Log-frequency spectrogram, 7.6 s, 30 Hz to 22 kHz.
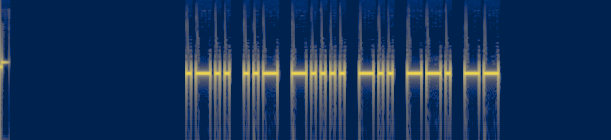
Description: Morse code, heard as a keyed tone, about 20 wpm, 700 Hz. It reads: LU6DGM
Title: DXCC-100 Call Signs - 6 Characters - 20wpm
